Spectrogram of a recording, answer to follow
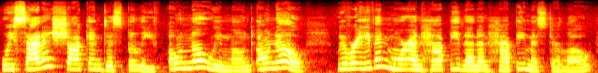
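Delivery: plain reading voice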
